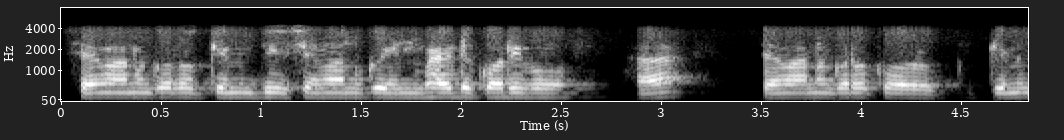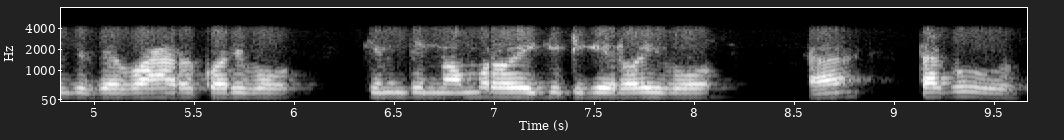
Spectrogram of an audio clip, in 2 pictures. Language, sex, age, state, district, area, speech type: Odia, male, 18-30, Odisha, Rayagada, urban, conversation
